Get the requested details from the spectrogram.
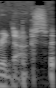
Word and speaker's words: Redux: I think it should be pronounced Redo. I think the X should be silent, but apparently it's Redux.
